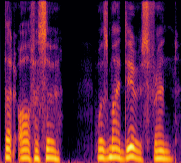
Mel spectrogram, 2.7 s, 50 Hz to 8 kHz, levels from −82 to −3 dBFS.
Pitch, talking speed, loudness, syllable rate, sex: 140 Hz, 130 wpm, -16 LUFS, 5.0 syllables/s, male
